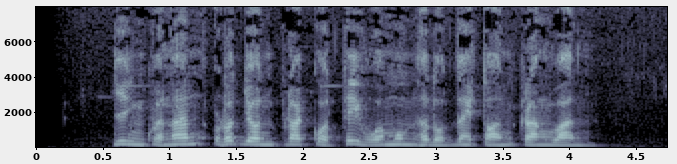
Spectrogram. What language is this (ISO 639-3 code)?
tha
